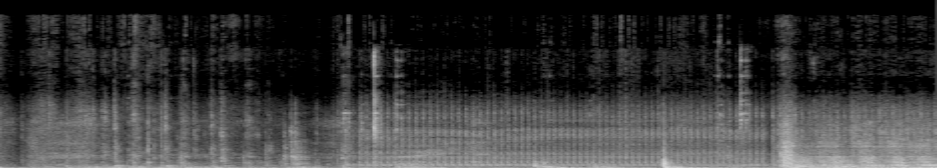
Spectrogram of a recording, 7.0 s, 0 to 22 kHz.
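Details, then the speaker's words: 1966 International Scout four-cylinder, sat for years, cold weather: even churning crank at starter speed that never catches; owner suspects no spark, oil pressure rose slightly; cranks but won't start. "there we go well sounds good but it might not have spark"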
